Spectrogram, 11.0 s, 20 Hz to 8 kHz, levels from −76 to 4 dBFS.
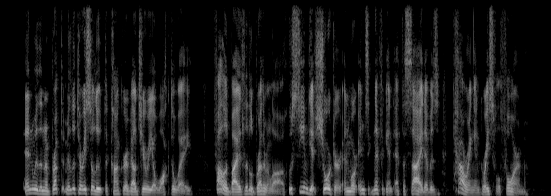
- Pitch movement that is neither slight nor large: No, wide, 6.2 semitones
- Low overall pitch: Yes, low, 115 Hz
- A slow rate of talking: No, average, 190 wpm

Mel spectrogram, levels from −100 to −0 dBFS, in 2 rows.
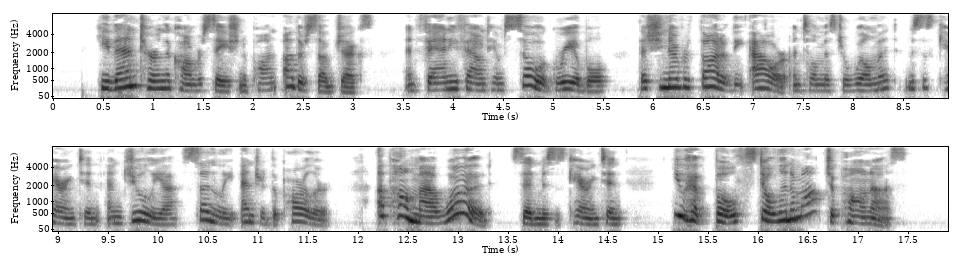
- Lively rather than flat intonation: Yes, wide, 7.0 semitones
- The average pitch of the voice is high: Yes, high, 210 Hz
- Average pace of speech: Yes, average, 155 wpm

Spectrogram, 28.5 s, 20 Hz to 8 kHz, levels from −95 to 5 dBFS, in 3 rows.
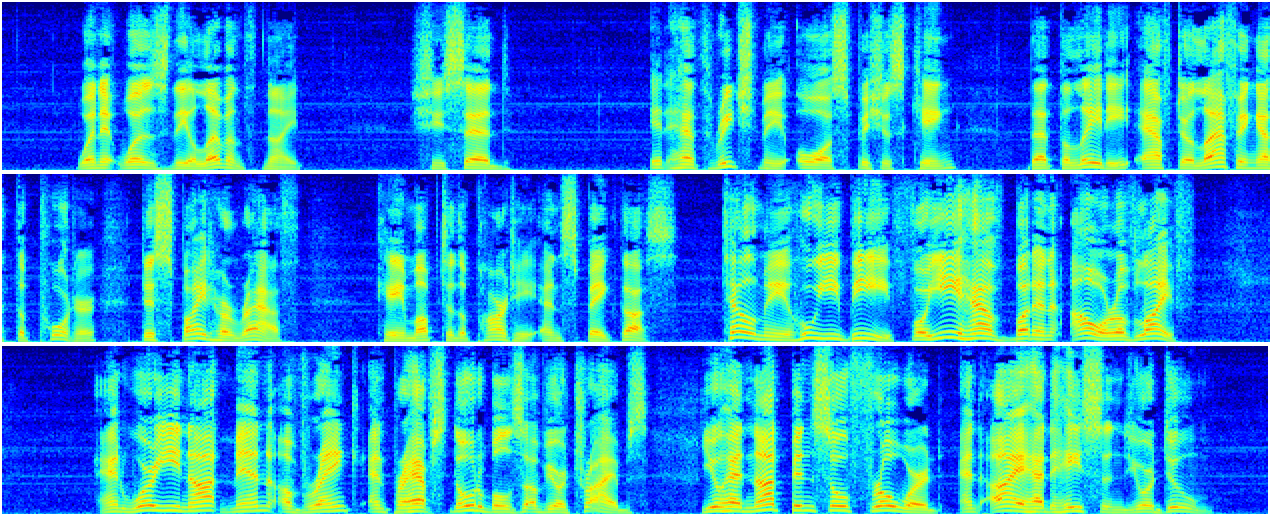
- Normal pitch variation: No, wide, 6.6 semitones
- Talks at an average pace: Yes, average, 150 wpm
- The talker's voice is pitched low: No, medium, 155 Hz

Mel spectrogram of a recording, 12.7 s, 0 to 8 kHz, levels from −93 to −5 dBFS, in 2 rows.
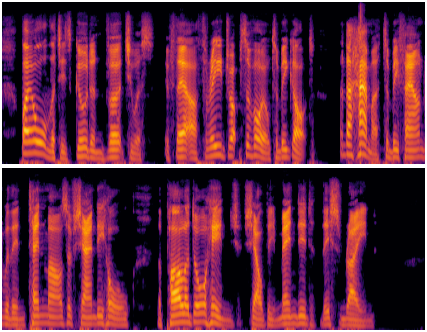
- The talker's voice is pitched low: Yes, low, 130 Hz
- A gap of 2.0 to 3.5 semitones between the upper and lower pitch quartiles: No, average, 5.3 semitones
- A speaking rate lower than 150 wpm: No, average, 175 wpm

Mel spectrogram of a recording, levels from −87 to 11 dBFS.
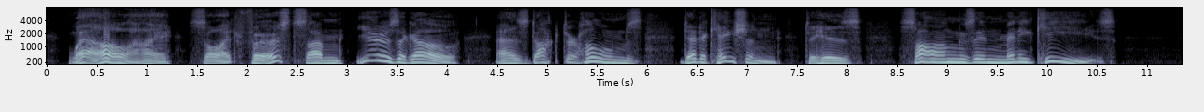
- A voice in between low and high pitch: Yes, medium, 155 Hz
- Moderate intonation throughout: No, wide, 7.1 semitones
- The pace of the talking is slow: Yes, slow, 95 wpm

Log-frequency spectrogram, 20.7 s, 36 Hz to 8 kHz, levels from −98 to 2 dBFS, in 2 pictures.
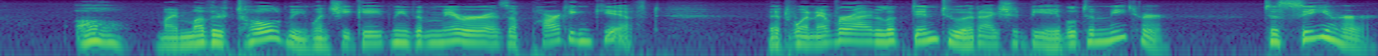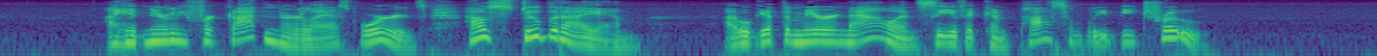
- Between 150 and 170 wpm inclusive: Yes, average, 155 wpm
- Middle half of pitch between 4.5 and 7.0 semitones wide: Yes, average, 5.0 semitones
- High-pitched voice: No, medium, 140 Hz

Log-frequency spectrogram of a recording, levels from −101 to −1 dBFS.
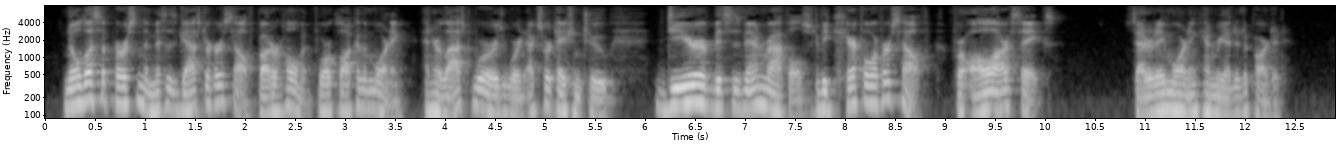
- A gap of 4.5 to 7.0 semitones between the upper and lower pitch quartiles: Yes, average, 5.0 semitones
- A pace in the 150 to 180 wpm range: No, average, 200 wpm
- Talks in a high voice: No, low, 125 Hz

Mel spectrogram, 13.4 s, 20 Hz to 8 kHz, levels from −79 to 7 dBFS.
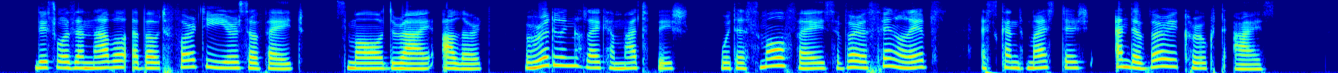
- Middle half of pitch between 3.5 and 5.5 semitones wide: No, average, 2.7 semitones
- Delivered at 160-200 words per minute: No, average, 140 wpm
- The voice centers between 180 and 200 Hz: No, high, 235 Hz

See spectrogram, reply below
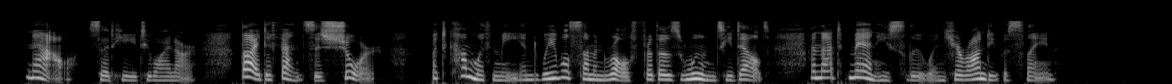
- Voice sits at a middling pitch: No, high, 220 Hz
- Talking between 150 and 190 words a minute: Yes, average, 165 wpm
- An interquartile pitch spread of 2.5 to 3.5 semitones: No, average, 5.0 semitones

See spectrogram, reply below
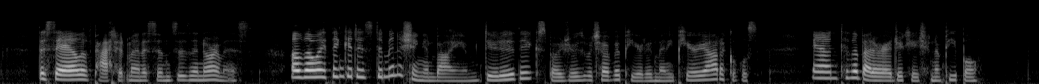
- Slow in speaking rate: No, average, 190 wpm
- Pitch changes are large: Yes, wide, 6.7 semitones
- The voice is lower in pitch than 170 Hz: No, high, 200 Hz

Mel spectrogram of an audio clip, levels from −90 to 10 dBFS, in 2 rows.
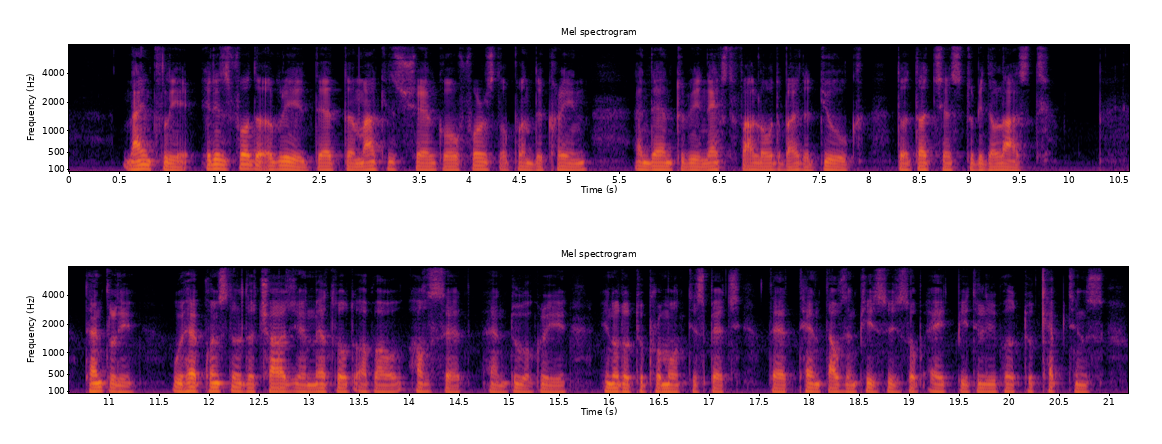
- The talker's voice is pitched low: Yes, very low, 85 Hz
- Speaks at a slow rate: No, average, 165 wpm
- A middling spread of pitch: No, narrow, 2.1 semitones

